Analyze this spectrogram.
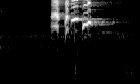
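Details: One quick sooty-headed bulbul phrase sung to call a rival: four rapid bubbly notes in under half a second, the last ones slurring downward into a brief whistle.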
